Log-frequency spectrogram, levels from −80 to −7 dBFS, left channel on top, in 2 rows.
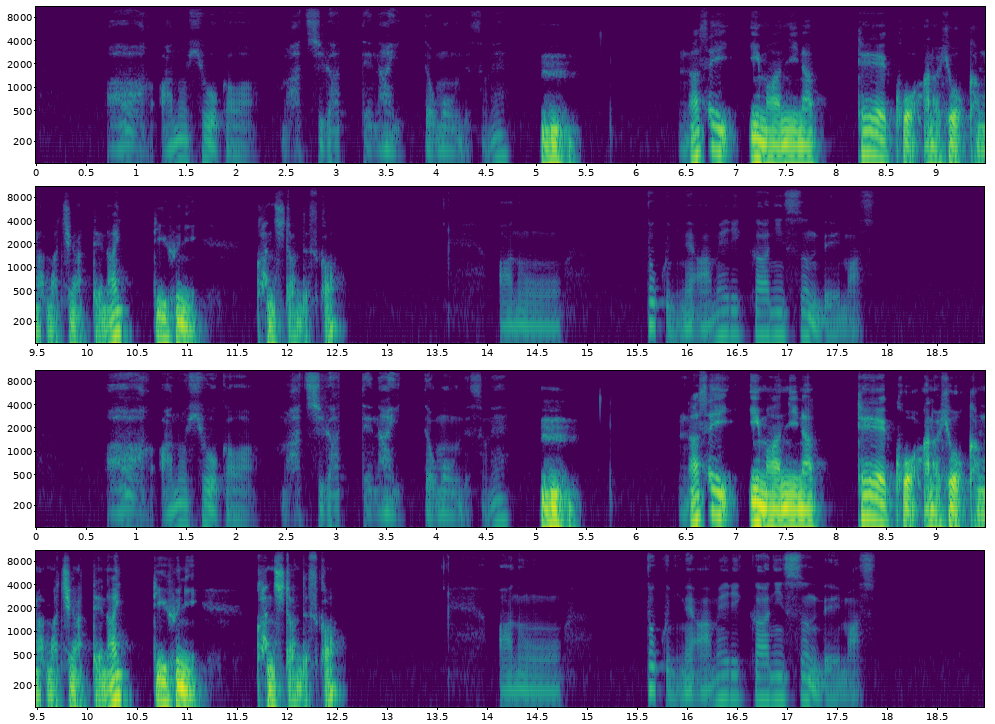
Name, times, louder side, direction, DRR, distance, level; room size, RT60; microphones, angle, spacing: voice 1, 0.7-4.7 6.4-6.7 9.4-9.6 13.6-15.0 15.6-17.9, right 2 dB, 35° right, 1.3 m, -43 dB
voice 2, 5.1-5.4 6.5-7.9 8.2-10.4 10.7-11.1 11.7-12.5, right 4 dB, 65° right, 0.4 m, -24 dB
head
